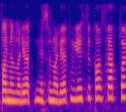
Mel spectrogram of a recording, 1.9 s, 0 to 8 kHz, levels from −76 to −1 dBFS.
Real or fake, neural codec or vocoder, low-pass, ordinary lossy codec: fake; codec, 16 kHz, 1 kbps, FreqCodec, larger model; 7.2 kHz; AAC, 32 kbps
